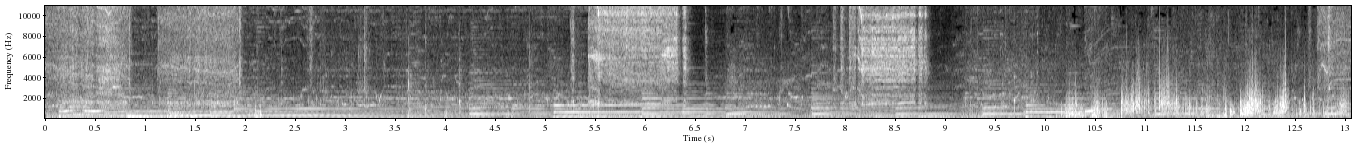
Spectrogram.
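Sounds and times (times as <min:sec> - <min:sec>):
background music held notes: 0:00.0 - 0:13.0
cordless drill boring into wood: 0:00.0 - 0:13.0.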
